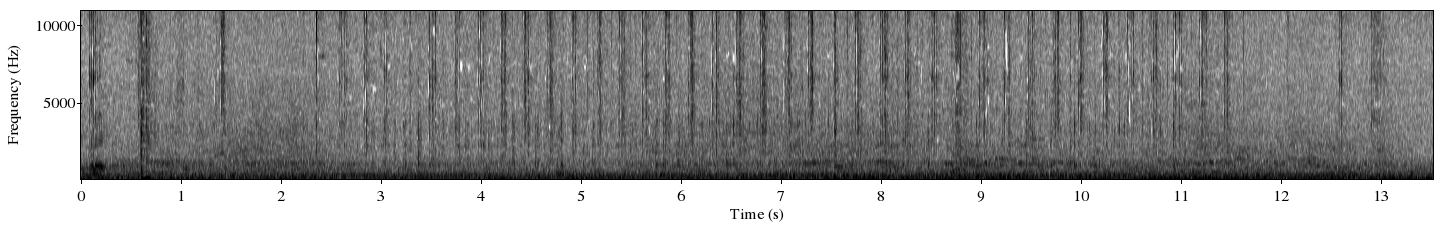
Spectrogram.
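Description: Light metallic clicks, several a second, from hand tools and parts being handled while the oil pump is fitted to the front of an Isuzu 4HG1 diesel engine block, with a sharper click about half a second in. A steady low hum runs underneath.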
